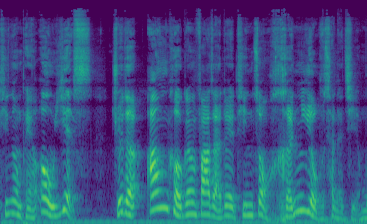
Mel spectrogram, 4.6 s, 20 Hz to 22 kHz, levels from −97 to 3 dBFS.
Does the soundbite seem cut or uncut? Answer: uncut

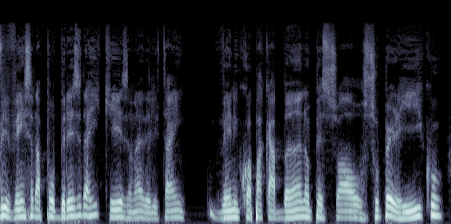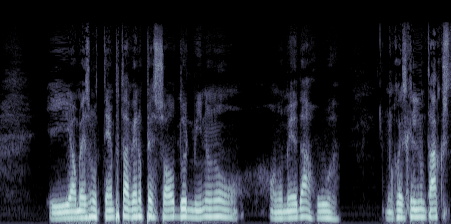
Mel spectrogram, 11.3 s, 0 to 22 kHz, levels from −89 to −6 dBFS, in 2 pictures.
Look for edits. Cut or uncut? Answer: uncut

